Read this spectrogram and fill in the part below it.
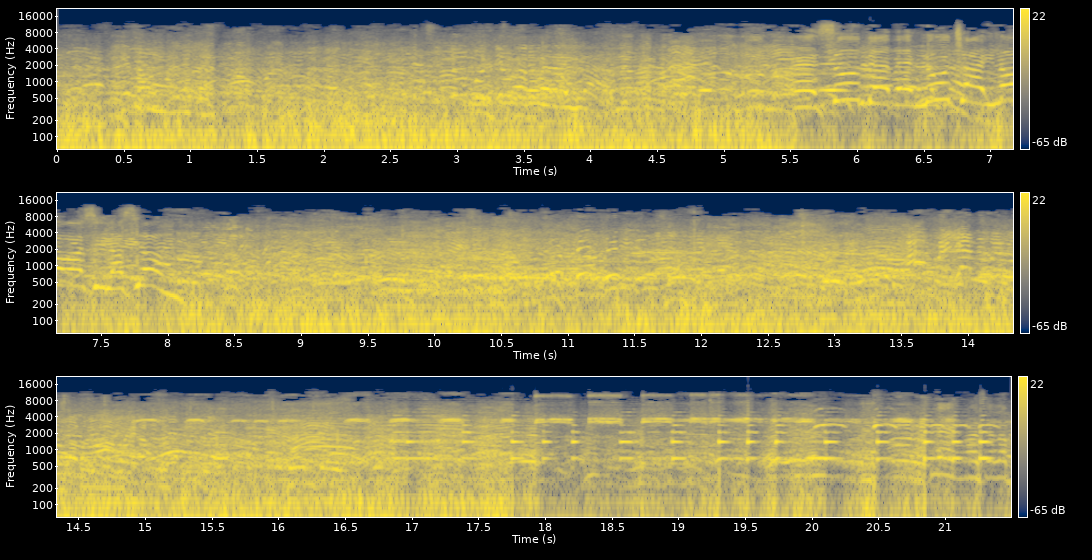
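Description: A crowd of men and women talks and calls out loudly outdoors.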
